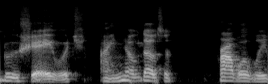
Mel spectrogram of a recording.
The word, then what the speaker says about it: Boucher: It It sounds like boucher. If you're looking at the spelling, it's B O U C H E R. Boucher, but it's pronounced Buchet, which I know doesn't probably make a lot of sense.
